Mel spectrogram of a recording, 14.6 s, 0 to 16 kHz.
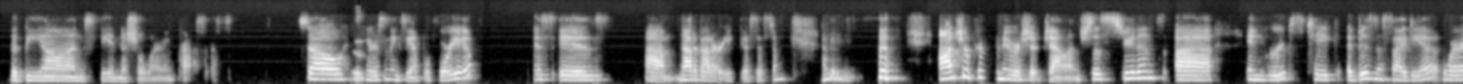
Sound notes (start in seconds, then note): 8.6 laughs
